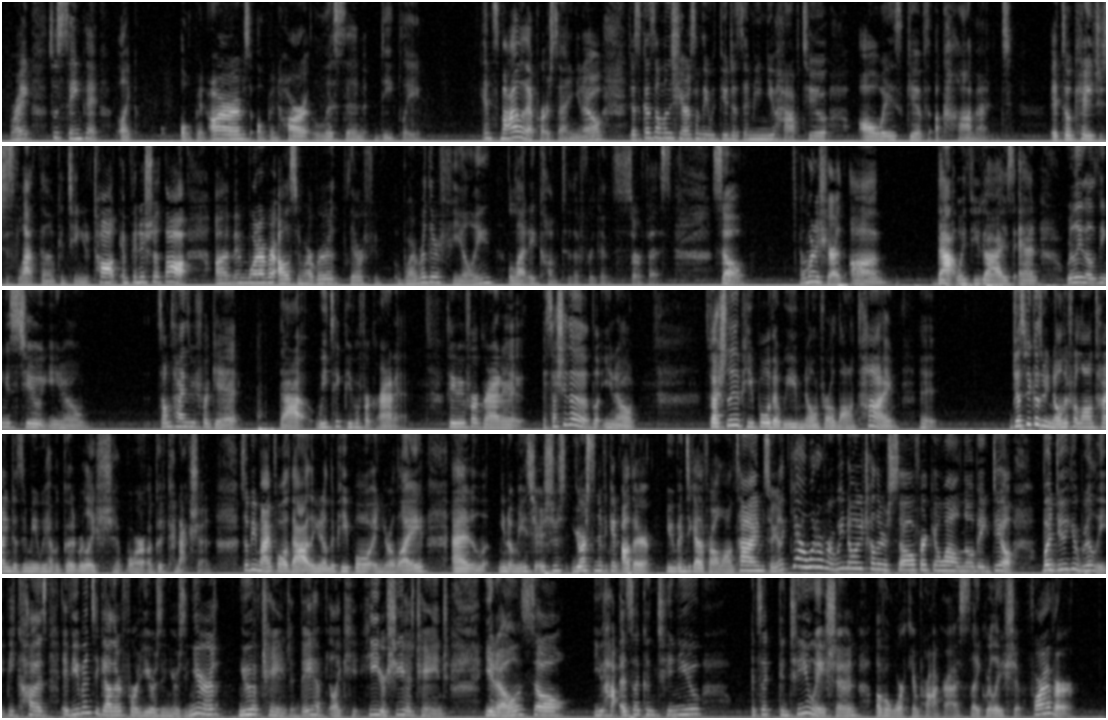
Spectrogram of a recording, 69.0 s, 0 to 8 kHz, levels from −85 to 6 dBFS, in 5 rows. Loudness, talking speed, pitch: -27 LUFS, 190 wpm, 180 Hz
